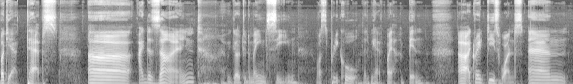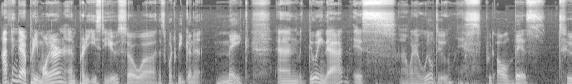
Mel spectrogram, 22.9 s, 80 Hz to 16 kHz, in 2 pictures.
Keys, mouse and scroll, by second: 1.7-3.5 drag, 4.3-6.1 drag, 5.5 KP_7, 6.4 middle click, 9.2-10.9 right drag, 9.9 click, 10.9 click, 11.1-14.8 middle drag, 18.1-19.8 drag, 19.0 KP_1, 19.8 middle click, 20.6-22.3 right drag, 21.8 b.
